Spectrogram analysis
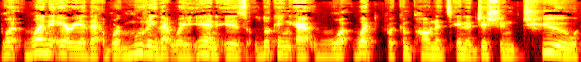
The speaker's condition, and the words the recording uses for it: Stuttering. I am very comfortable stuttering openly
